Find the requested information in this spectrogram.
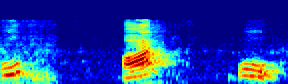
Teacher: इसमें देखिए उ और उ को ओष्ठ वर्ण इसलिए कहते हैं, जो हमारे कंठ से वायु निकलती है वो होठों को स्पर्श करती हुई बाहर निकलती है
